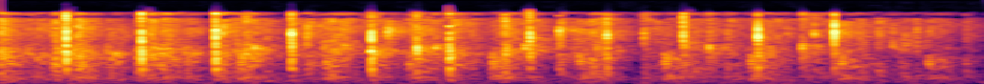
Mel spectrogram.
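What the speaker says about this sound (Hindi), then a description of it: "एक बार जोरदार तालियां बजा के।" Clapping from an audience at a bank farmer-outreach event on horticulture training, a loose, rhythmic run of distinct hand claps close to the microphone, about a dozen sharp beats over three seconds.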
